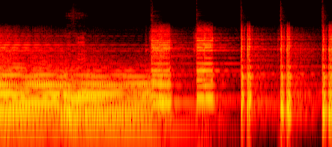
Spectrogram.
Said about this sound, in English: This is very chorus like. So it's duplicating and detuning it. So it's literally chorusing.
